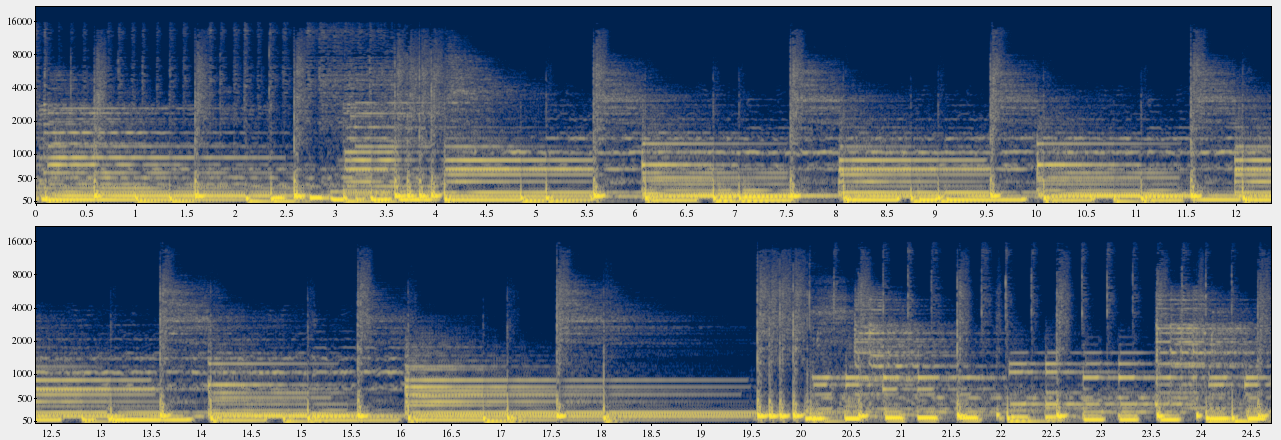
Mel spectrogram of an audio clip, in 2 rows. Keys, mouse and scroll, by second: 1.1-2.3 drag, 3.3 click, 5.4 click, 7.3 click, 7.7 middle click, 8.0 s, 9.2 click, 9.4-9.9 shift+middle drag, 9.9 ctrl+s, 10.1 click, 13.3 click, 14.2 click, 14.5-16.1 shift+middle drag, 15.2 ctrl+s, 15.9 ctrl+s, 16.1 click, 16.4-17.5 middle drag, 17.5 ctrl+s, 17.9 ctrl+s, 18.2-20.0 shift+middle drag, 20.0 click, 20.2-20.8 middle drag, 20.8 shift+d, 21.4 alt+middle click, 22.2 click, 23.7 click, 24.0-24.7 middle drag.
